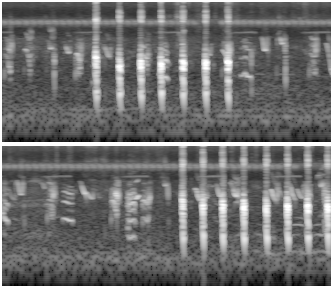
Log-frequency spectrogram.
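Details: Foraging Grey francolin chicks give busy, thin chirping peeps, many short rising and falling notes, mixed with a steady series of crisp clicking taps about twice a second.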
